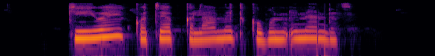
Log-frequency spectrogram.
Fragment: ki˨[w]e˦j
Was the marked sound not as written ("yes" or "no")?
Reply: no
